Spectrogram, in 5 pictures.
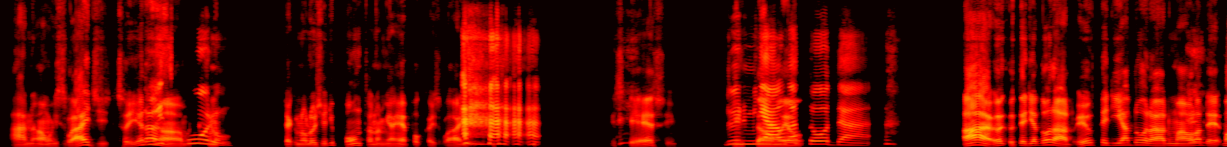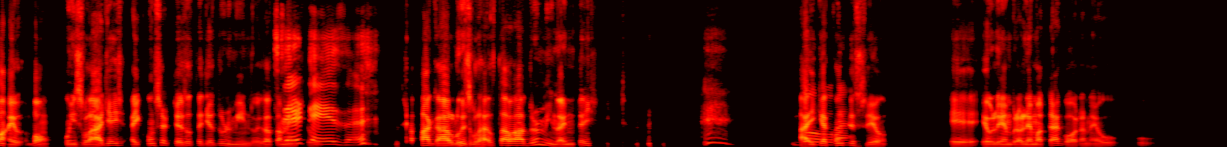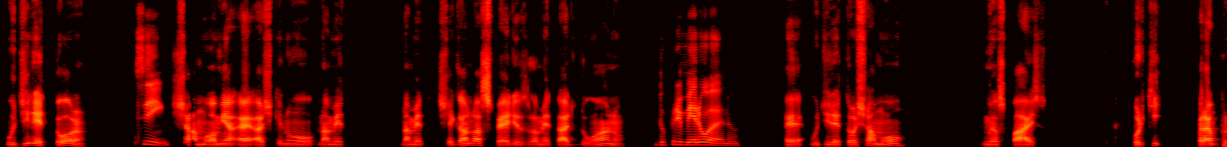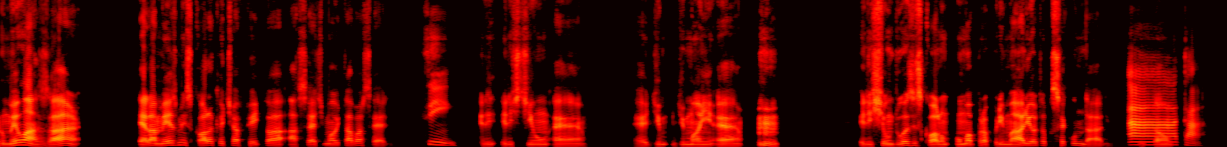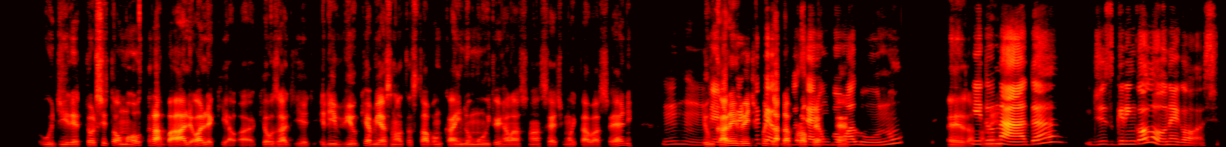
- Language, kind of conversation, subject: Portuguese, podcast, Qual hábito de estudo mudou sua vida na escola?
- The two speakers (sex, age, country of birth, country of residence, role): female, 35-39, Brazil, Portugal, host; male, 40-44, United States, United States, guest
- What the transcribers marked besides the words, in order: laugh; other noise; chuckle; chuckle; laughing while speaking: "jeito"; throat clearing; tapping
